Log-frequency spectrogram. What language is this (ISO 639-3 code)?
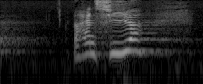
dan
